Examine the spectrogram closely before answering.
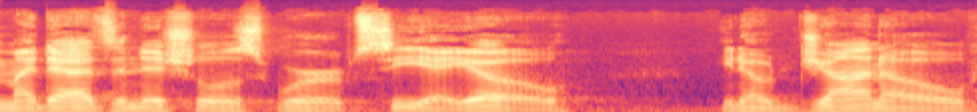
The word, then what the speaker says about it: Cano: And my dad's initials were CAO, Jono spelled CANO. So growing up in Nashville, everybody's like, Kano, when are you going to play some tennis? Right. So like, no one can pronounce it. Jono with a C, are you kidding? Right. Right? I mean, that's the Armenian pronunciation.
